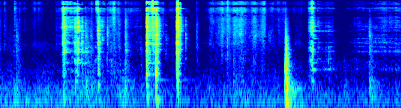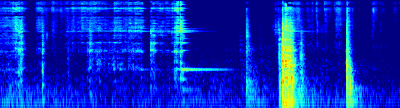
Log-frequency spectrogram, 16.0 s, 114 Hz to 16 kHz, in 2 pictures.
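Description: Metal tubes and parts of a 1940 stirrup pump clinking and knocking against each other and the workbench as the pump is taken apart, with light scraping and rattling between the knocks. The loudest knock comes near the end.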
